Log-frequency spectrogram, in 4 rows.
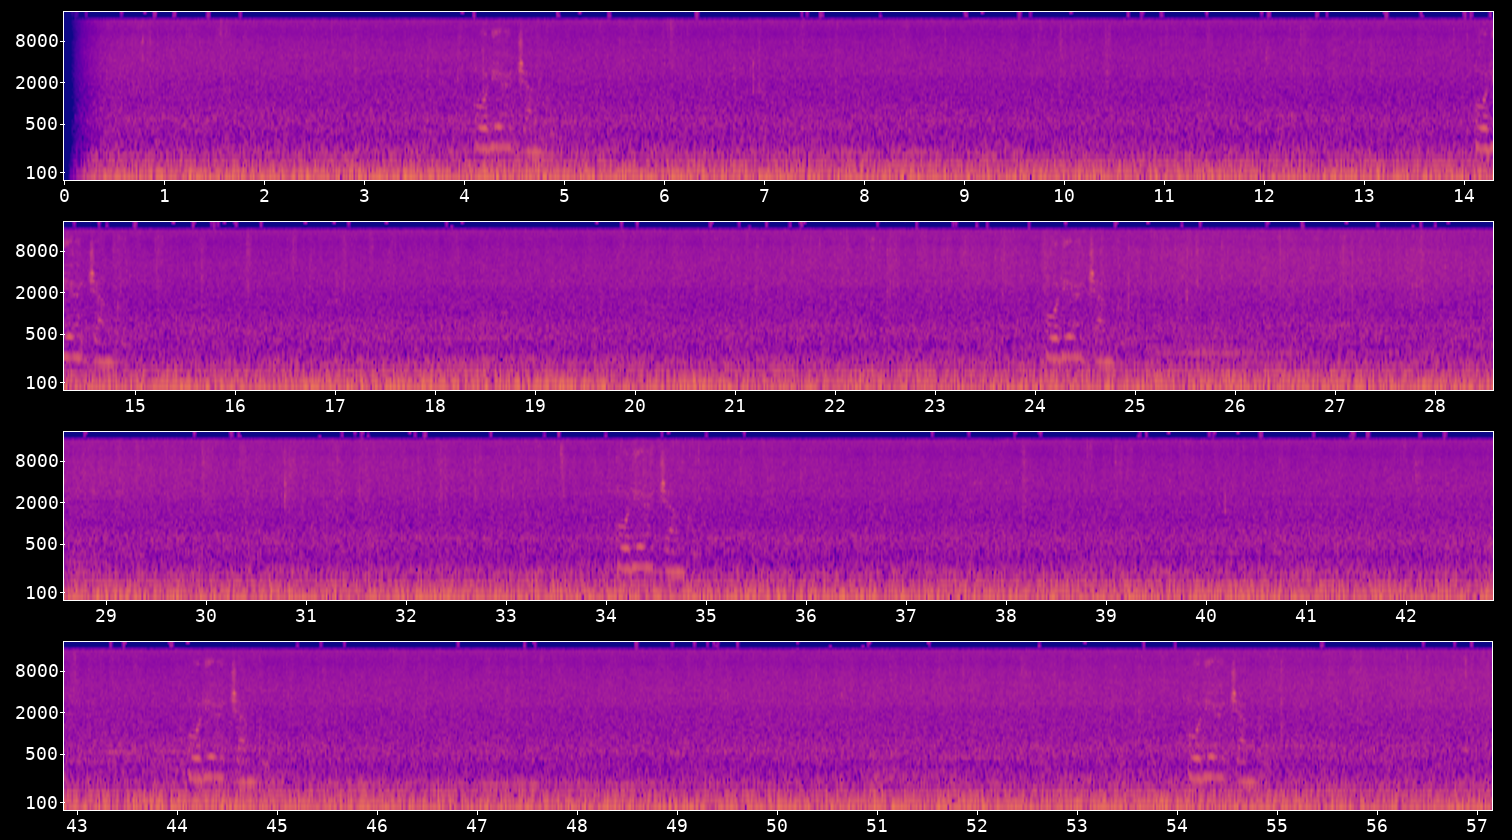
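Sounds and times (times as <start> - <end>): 
wind in a suburban hillside forest at autumn midday: 0.0 - 57.1.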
